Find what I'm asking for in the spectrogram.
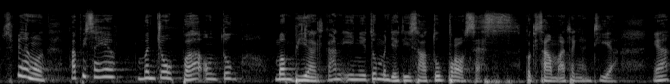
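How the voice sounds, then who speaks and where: Middle-aged woman seminar speaker, husky voice, casual and rambling, full of fillers. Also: mid-range voice, expressive, moderate pace, warm tone, in a large hall. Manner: chatty, many fillers and self-corrections. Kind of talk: church family seminar talk. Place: church hall.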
